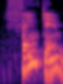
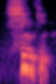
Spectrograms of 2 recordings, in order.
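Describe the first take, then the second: First: The word begins with a TH sound. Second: The word begins with an SH sound.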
